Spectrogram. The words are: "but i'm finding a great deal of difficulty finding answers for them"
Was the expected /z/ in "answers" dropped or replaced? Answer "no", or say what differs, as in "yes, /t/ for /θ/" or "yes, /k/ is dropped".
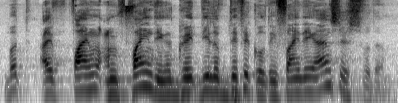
yes, /s/ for /z/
